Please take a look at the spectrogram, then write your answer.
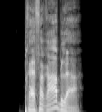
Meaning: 1. comparative degree of präferabel 2. inflection of präferabel: strong/mixed nominative masculine singular 3. inflection of präferabel: strong genitive/dative feminine singular
- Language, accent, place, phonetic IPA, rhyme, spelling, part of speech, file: German, Germany, Berlin, [pʁɛfeˈʁaːblɐ], -aːblɐ, präferabler, adjective, De-präferabler.ogg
